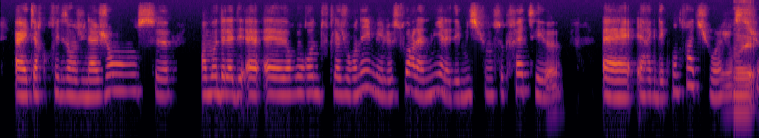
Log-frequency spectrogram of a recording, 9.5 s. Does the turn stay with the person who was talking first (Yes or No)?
No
